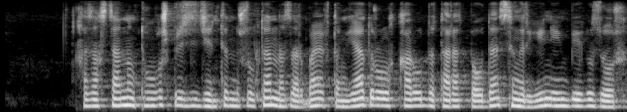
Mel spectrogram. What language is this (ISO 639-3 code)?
kaz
